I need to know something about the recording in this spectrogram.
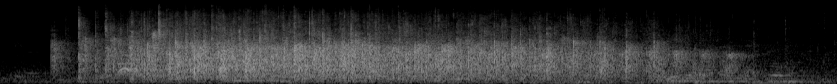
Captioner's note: applause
